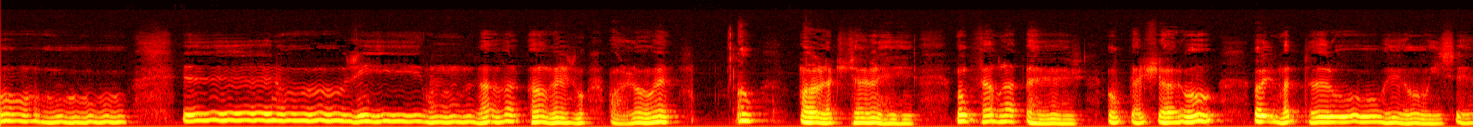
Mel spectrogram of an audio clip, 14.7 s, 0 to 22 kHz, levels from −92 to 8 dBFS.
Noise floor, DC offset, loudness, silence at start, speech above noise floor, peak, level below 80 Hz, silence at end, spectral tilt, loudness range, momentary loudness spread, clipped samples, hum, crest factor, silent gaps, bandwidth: -46 dBFS; 0.5%; -18 LUFS; 0 s; 29 dB; 0 dBFS; -58 dBFS; 0 s; -10 dB/octave; 3 LU; 8 LU; under 0.1%; none; 18 dB; none; 7.6 kHz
